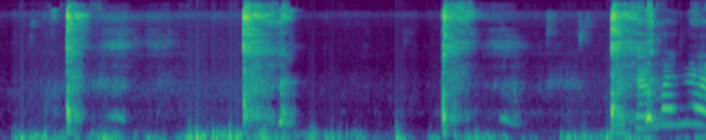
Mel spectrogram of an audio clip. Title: coughing😂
